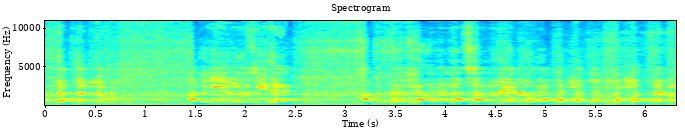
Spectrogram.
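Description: A man's speech into a handheld microphone, with a steady low rumble underneath.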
